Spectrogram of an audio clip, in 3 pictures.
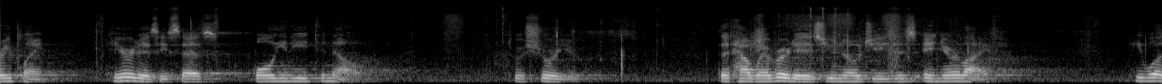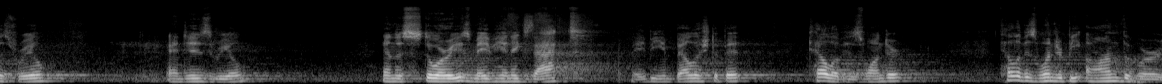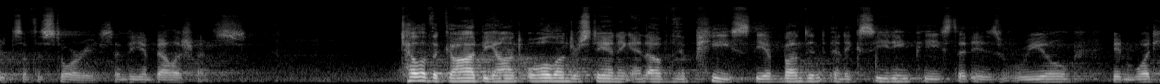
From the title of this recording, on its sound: delivered at Jan Hus Presbyterian Church, NYC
